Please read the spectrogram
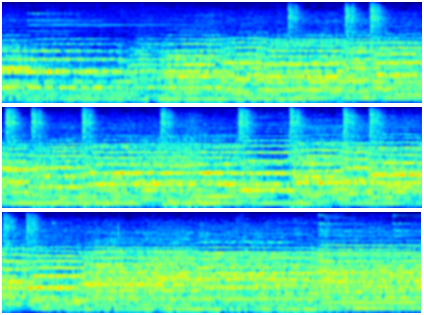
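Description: Concert band playing, with brass carrying held chords over the ensemble. A string of sharp percussion strikes punctuates the music through the middle, and the texture changes shortly before the end.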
